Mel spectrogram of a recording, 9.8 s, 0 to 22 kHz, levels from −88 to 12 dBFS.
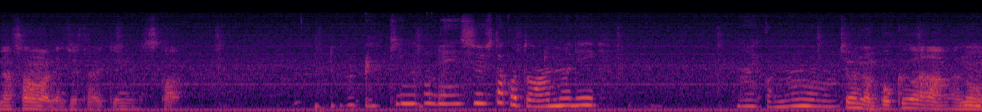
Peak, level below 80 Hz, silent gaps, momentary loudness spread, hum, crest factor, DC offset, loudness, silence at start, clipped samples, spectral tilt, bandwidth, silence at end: -18 dBFS; -58 dBFS; none; 16 LU; none; 18 dB; under 0.1%; -36 LUFS; 0 s; under 0.1%; -5.5 dB/octave; 14 kHz; 0 s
